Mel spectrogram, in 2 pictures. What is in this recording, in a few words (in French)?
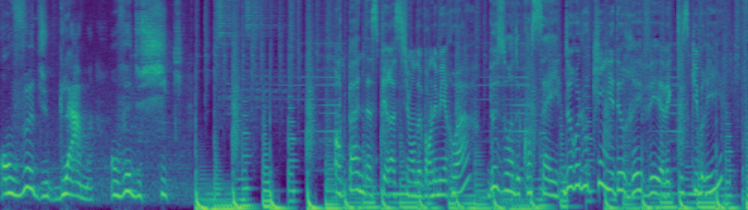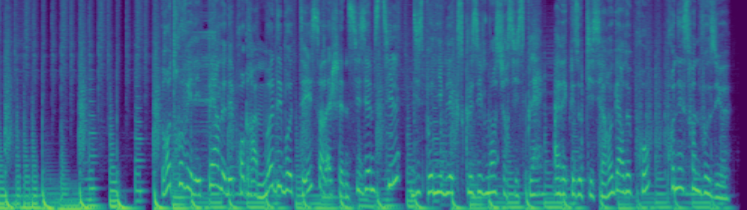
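Ba TV Assuree, voix off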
